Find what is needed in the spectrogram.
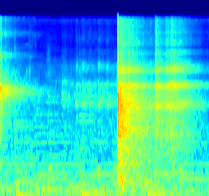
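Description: Soft background music with a pulsing bass. About a second in there is one sharp clink of a small ceramic plate and spoon being set down on a glass tabletop.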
